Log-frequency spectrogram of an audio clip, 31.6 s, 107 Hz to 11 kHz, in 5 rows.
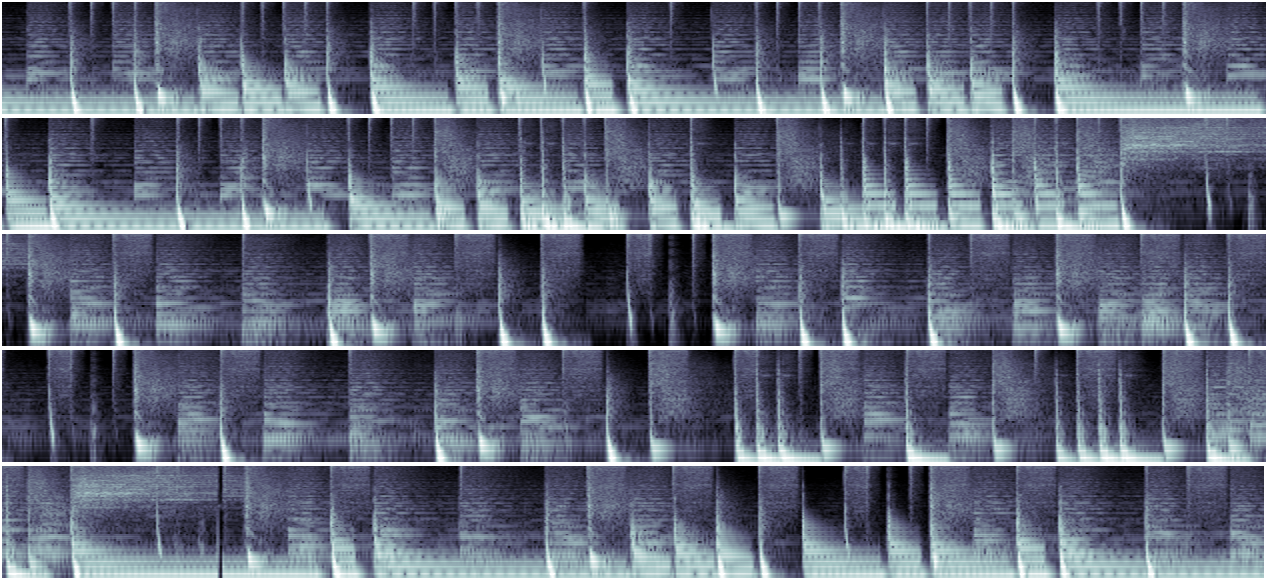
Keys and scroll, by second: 4.2 ctrl+z, 9.5 ctrl+z, 22.0 ctrl+-, 23.0 ctrl+0.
